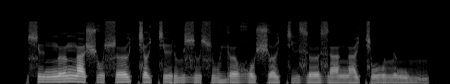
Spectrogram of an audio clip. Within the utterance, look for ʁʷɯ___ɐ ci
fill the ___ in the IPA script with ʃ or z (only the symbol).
ʃ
